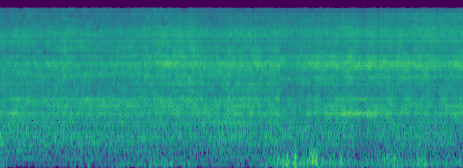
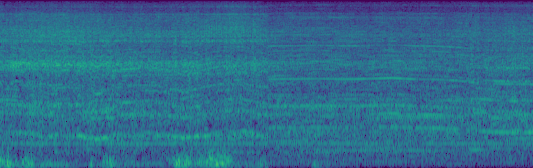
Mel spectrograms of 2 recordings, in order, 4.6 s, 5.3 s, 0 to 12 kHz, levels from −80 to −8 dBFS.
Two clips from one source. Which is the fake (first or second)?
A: first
